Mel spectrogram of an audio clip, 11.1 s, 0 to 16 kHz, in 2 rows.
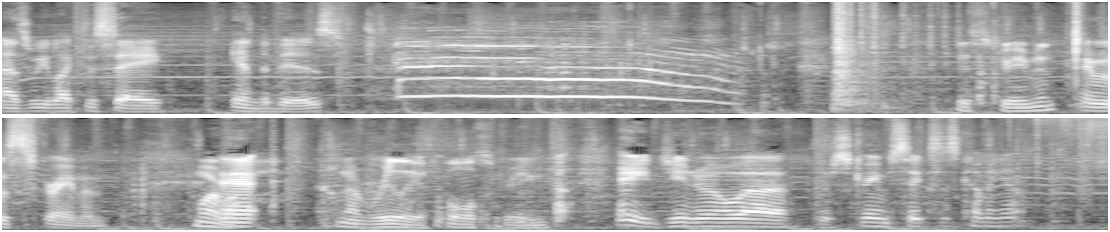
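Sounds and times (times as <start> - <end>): person mock screaming: 2.0 - 3.8.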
